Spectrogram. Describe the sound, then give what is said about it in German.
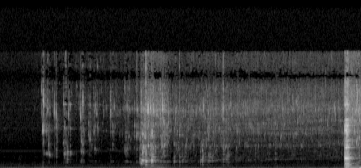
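A fizzy drink is poured into a glass for ASMR: scattered faint drips and small fizzy pops, a brief splashing pour in the middle, then a sudden loud burst of noise at the very end. No one speaks. “Weil nicht genug Kohlensäure drin ist.”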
